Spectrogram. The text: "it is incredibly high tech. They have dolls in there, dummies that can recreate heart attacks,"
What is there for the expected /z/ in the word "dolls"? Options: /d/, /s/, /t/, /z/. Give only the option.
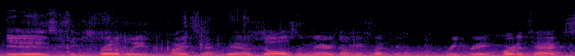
/z/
